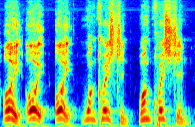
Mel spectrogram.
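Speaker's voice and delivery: high, loud "Oi, oi, oi" hail; mock heckler calling out. Comedian retelling, voices a fan calling out in the street, high and loud. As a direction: grab attention like a street heckler.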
